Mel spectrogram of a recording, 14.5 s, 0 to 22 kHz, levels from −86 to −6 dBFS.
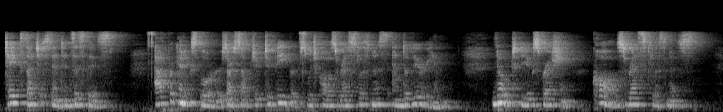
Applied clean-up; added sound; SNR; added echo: none; Tambourine; 11 dB; reverberation time 1.1 s.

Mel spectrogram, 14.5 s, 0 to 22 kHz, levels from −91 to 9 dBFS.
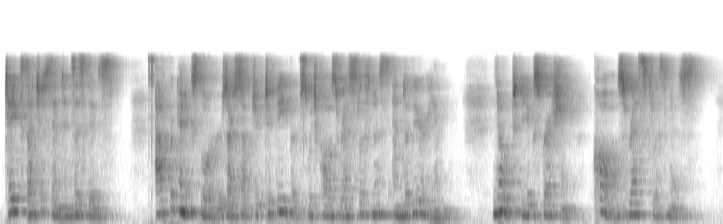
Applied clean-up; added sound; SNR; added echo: neural separator model SepFormer DNS4.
